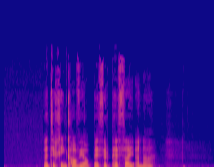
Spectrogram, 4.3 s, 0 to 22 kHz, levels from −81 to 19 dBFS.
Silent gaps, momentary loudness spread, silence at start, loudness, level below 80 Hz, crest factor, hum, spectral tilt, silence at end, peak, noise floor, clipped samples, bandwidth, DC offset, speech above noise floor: none; 8 LU; 0.1 s; -23 LUFS; -42 dBFS; 24 dB; none; -5.5 dB/octave; 0.55 s; -2 dBFS; -57 dBFS; under 0.1%; 15.5 kHz; under 0.1%; 34 dB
